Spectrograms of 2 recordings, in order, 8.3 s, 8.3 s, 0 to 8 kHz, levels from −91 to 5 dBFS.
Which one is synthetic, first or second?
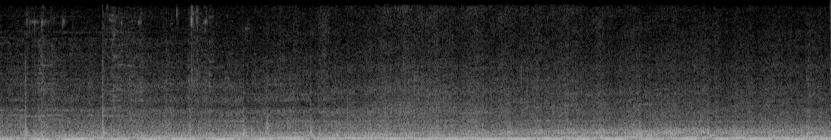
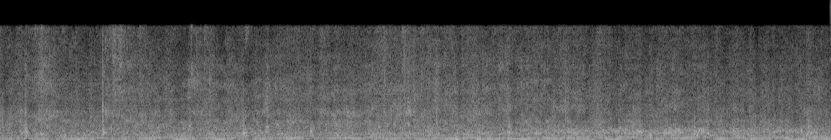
second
